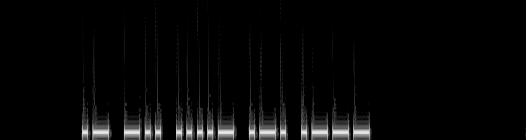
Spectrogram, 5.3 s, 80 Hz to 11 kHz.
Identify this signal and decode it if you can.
Morse code, heard as a keyed tone, about 22 wpm, 700 Hz. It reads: AD4RJ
